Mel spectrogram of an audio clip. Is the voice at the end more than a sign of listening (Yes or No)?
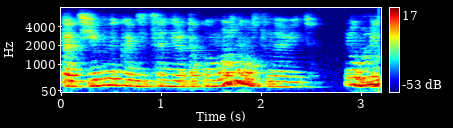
No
